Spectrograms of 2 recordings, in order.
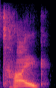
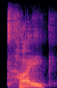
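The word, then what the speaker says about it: Tadhg: So this is Tig. Tig. That's how we pronounce it.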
